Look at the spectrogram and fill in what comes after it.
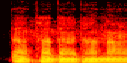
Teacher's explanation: ता था दा धा ना से प्रारंभ शब्द का उच्चारण स्थान क्या है? दंत्य।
